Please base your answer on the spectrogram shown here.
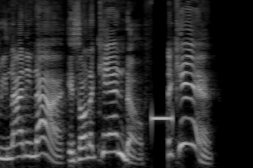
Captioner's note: beep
